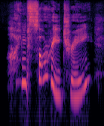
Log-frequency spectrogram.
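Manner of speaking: startled, caught off guard. Tom answers the groaning tree he just cut into, startled. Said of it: "said Tom, startled".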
